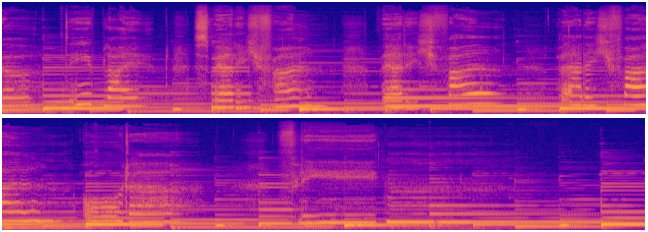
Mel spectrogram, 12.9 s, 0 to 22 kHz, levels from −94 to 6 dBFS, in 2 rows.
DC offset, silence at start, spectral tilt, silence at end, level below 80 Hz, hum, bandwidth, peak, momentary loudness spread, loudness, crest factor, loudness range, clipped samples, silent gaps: under 0.1%; 0 s; -6 dB/octave; 0 s; -58 dBFS; none; 18.5 kHz; -6 dBFS; 8 LU; -22 LUFS; 14 dB; 3 LU; under 0.1%; none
